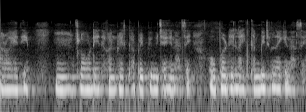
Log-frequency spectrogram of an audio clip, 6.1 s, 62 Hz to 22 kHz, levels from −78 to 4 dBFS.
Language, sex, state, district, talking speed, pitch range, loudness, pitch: Nagamese, female, Nagaland, Dimapur, 195 wpm, 200-210 Hz, -16 LUFS, 205 Hz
